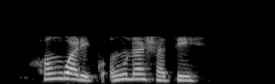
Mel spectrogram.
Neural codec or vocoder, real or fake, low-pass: none; real; 3.6 kHz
